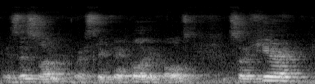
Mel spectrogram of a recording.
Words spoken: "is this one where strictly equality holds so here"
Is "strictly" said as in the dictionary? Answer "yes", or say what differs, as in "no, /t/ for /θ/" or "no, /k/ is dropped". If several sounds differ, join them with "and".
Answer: no, /l/ is dropped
